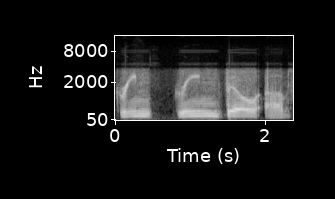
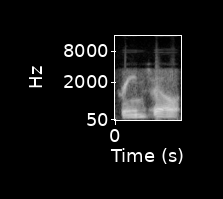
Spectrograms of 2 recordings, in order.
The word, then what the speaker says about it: Greenville: I know we were in Greenville, South Carolina, and I kept calling it Greensville.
